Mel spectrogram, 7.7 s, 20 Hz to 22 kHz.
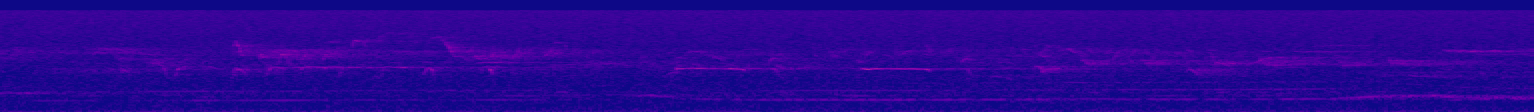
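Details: Gray wolves (Canis lupus), recorded by a trail camera on 14 May 2022, howl in the distance in long, smooth, drawn-out tones, with faint bird chirps above them.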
